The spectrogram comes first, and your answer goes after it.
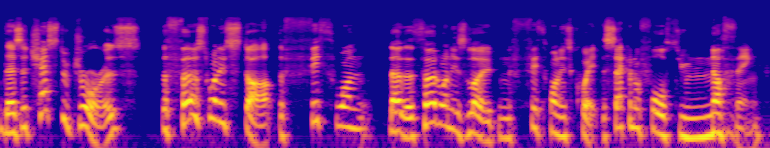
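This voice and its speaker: A British man chats casually as a podcast co-host, his pitch swinging widely as he goes. He rambles through his opinions and pokes fun at himself along the way. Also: sing-song, normal speed, hardly any pauses, fairly bright tone. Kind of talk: casual chat about visual novels.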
